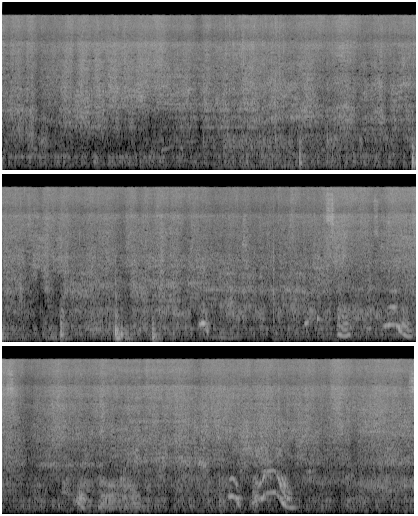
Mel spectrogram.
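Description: Warm shampoo water spraying from a dog-grooming bath's handheld nozzle into a dog's wet coat: a steady hiss of spray, with a few light knocks.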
